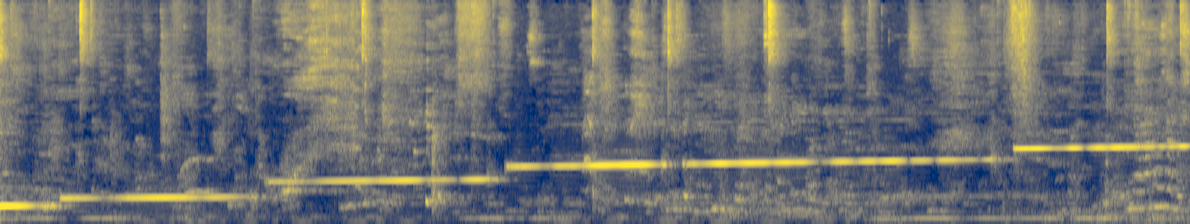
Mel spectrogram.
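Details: Test tones played at changing frequencies to show age-related hearing loss (presbycusis), with the suggestion that higher tones heard in childhood may no longer be heard with age: hearing test tones.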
